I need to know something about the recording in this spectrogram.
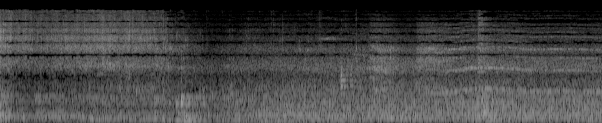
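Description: Tap water running from a bathroom sink faucet into the washbasin and down the drain, strongest for the first couple of seconds, then fainter.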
